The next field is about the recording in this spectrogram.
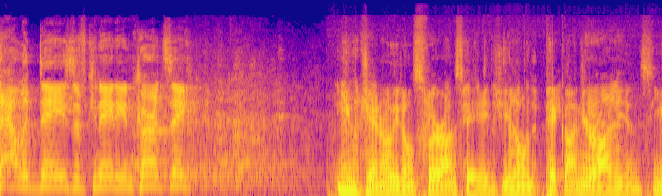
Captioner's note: laughter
